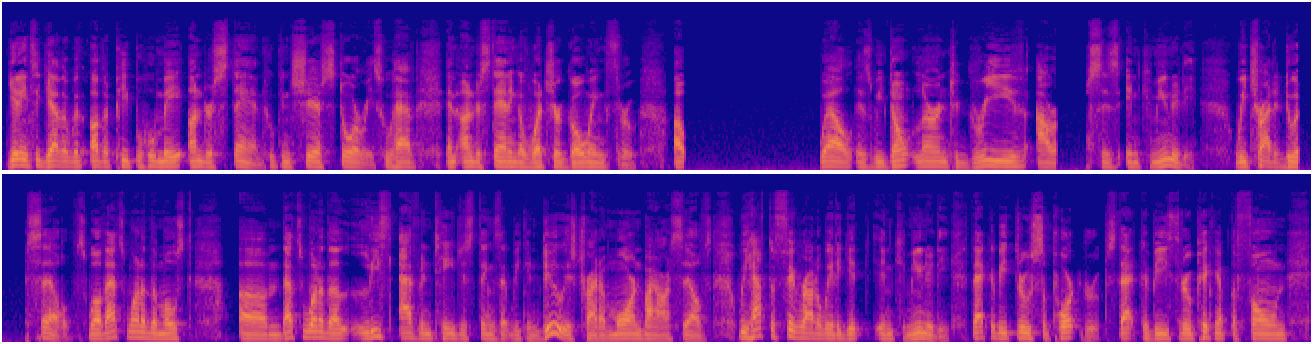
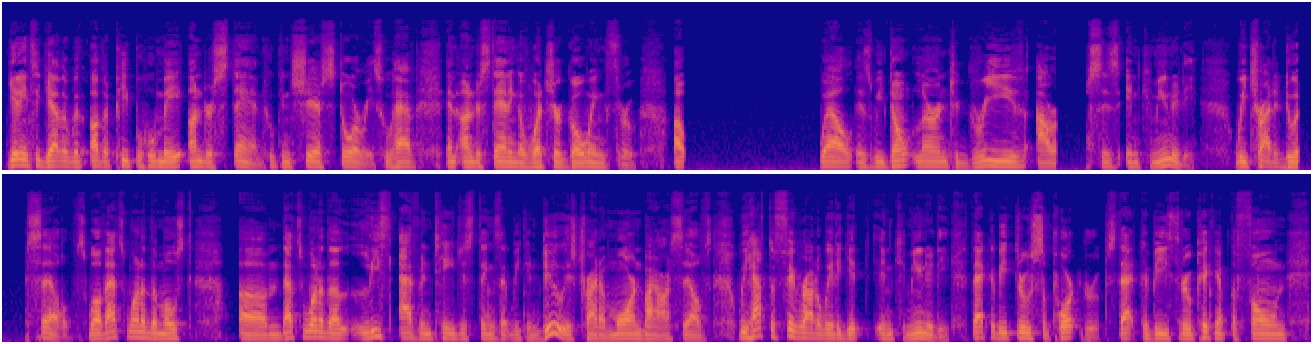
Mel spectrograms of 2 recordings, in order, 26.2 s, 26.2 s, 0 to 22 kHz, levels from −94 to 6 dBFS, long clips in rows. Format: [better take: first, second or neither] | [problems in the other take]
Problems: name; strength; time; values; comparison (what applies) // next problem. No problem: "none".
neither | audio cutting out; at 7 s for 1.5 s, at 11 s and at 13 s; the same in both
